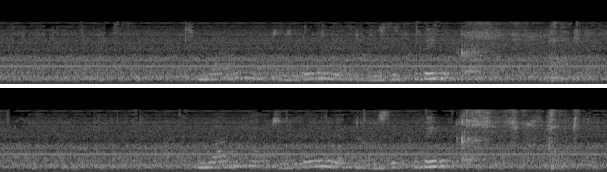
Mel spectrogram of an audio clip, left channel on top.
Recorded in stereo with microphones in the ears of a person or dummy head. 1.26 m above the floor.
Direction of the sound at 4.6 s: 35° right (ahead or behind).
